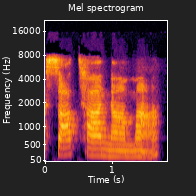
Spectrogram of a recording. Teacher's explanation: you'll notice that the tip of the tongue targets right behind the two front teeth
